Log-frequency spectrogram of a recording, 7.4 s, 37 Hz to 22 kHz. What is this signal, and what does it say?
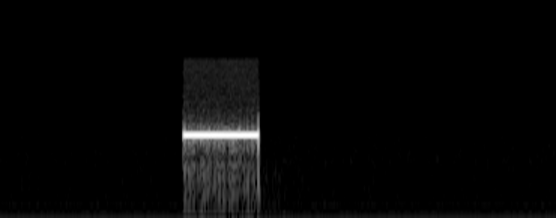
Ringback tone (Europe, 425 Hz).
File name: out- -2044- - - .48264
